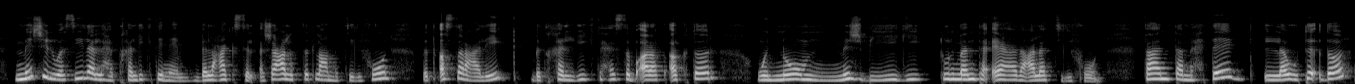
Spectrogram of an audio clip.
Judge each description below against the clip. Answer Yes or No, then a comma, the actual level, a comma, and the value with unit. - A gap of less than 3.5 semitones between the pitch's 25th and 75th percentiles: Yes, average, 3.1 semitones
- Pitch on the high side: Yes, high, 225 Hz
